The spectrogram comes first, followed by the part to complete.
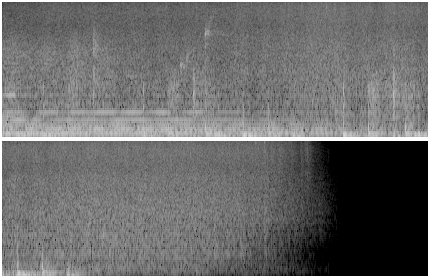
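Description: The last chord of a pop-rock song held over a wash of cymbals, with a few final drum hits about halfway through, then fading out to silence near the end.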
